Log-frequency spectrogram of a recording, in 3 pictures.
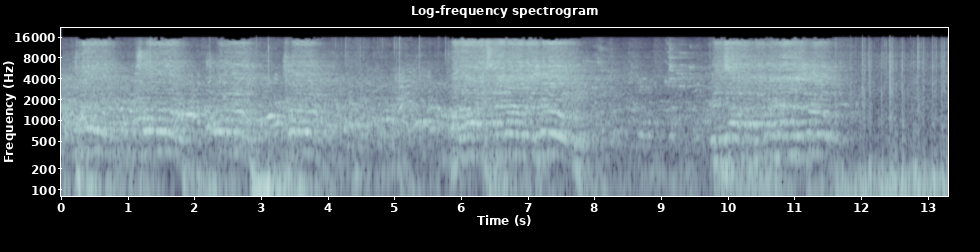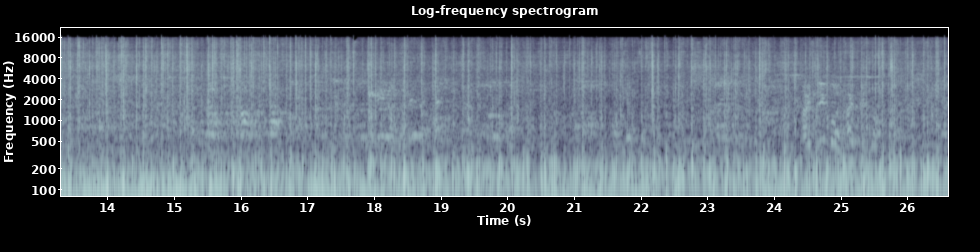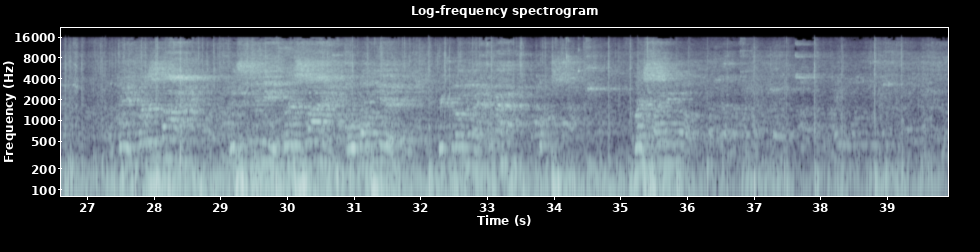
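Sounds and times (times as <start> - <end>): basketballs bouncing on gym floor: 0.0 - 5.6, 9.0 - 39.9
voices: 0.0 - 39.9.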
